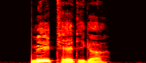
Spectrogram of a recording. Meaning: 1. comparative degree of mildtätig 2. inflection of mildtätig: strong/mixed nominative masculine singular 3. inflection of mildtätig: strong genitive/dative feminine singular
- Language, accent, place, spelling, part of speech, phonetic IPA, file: German, Germany, Berlin, mildtätiger, adjective, [ˈmɪltˌtɛːtɪɡɐ], De-mildtätiger.ogg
